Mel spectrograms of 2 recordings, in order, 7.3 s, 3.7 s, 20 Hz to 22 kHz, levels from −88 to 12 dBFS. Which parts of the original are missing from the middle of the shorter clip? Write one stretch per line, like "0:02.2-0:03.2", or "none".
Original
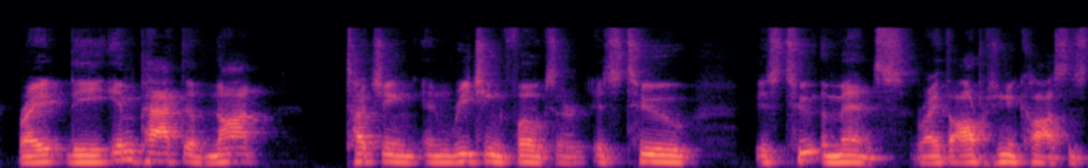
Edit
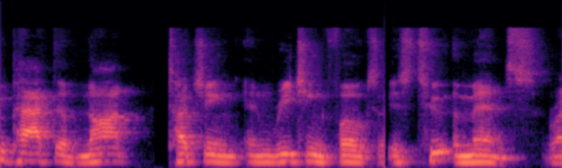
0:01.8-0:02.2
0:03.8-0:05.1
